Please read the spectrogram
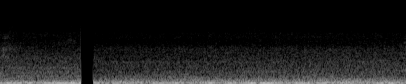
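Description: Car cabin noise from inside a car: a steady low rumble of engine and road. About a second in, it cuts out completely for a split second.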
